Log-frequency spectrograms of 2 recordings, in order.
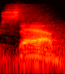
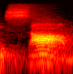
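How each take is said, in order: First: "Saab" with a short flat a, like "sab"; mispronounced Saab. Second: "Saab" with an open ah vowel, like "sahb"; usual pronunciation of Saab. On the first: Quiz host joking for those unsure, "Saab" mispronounced as "sab". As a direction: say "Saab" to rhyme with "cab", lower and softer. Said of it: "if you don't know how to pronounce". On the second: Quiz host reading out answer D, "Saab" said as "sahb". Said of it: "how to pronounce Saab". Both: Shown as a demonstration.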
